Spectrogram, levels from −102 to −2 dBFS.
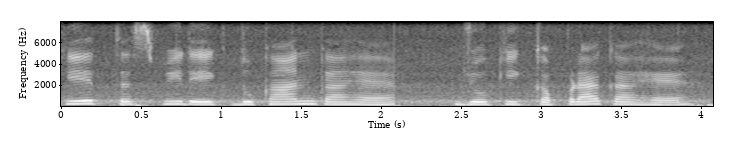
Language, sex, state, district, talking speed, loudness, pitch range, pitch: Hindi, female, Mizoram, Aizawl, 160 wpm, -15 LUFS, 210-235 Hz, 220 Hz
